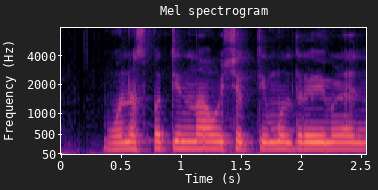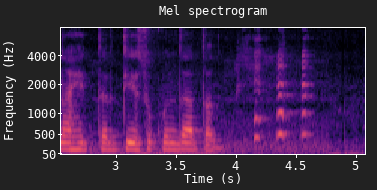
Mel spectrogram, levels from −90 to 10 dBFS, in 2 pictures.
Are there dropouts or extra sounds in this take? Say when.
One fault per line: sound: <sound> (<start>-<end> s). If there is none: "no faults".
sound: laugh (4.0-4.7 s)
